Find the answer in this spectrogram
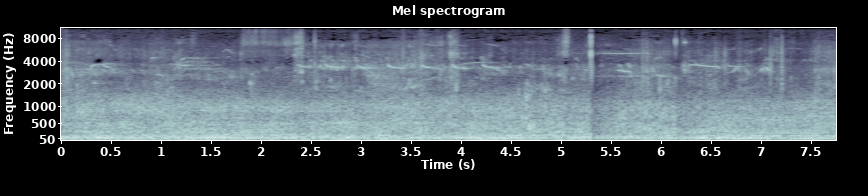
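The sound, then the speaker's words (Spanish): Many small birds chirp and twitter in a busy, overlapping chorus in nearby trees at dusk, layered over a steady, rumbling outdoor background with no one speaking. “Escucha los pájaros.”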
